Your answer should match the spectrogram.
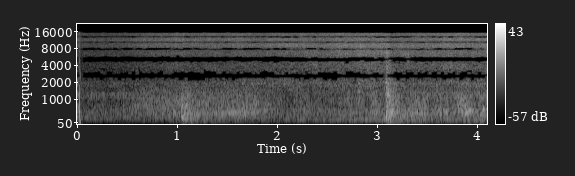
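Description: Water spraying from a hand-held hose sprayer onto a dog's coat: a steady hiss that builds over the first second and then holds.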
